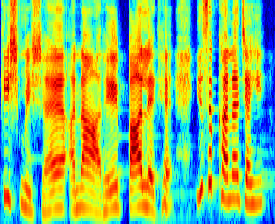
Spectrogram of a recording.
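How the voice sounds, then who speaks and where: A woman's voice: medium pitch, lively intonation, slow, fairly bright tone, faint music behind. A woman voicing a confident, breezily boastful young daughter-in-law in a Hindi cartoon, explaining everything with self-assurance. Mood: self-assured. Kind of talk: Hindi cartoon story dialogue.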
